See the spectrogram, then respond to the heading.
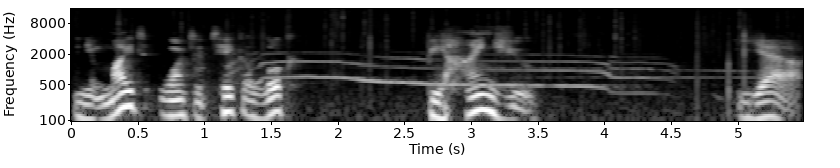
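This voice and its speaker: A man with a middle-pitched voice hosts a radio show. He talks in a deliberate way, setting out his scripted lines phrase by phrase. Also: animated, background noise. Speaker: paranormal news show host.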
